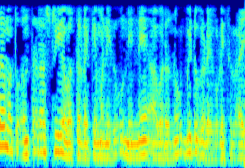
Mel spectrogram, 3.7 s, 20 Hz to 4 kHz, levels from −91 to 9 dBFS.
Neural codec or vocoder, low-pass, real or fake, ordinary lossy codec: vocoder, 24 kHz, 100 mel bands, Vocos; 3.6 kHz; fake; none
